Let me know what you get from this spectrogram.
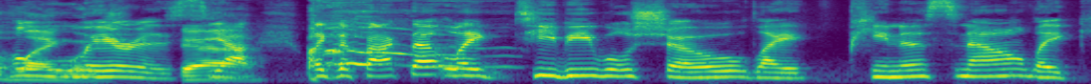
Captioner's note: laugh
